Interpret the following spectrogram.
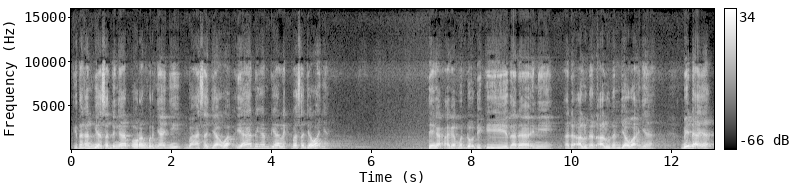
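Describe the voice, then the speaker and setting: A man preaching in a mosque, explaining Arabic terms and asking his listeners questions, with "ya" after nearly every phrase. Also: a little high. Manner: explains Arabic terms slowly, frequent "ya" tags; asks listeners rhetorical questions. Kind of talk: mosque study talk. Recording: echoey mosque hall.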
